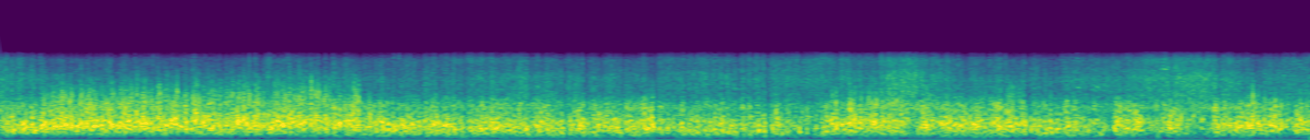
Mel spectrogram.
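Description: Wind blowing across the camera microphone, a steady gusting noise that swells and eases without a break.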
